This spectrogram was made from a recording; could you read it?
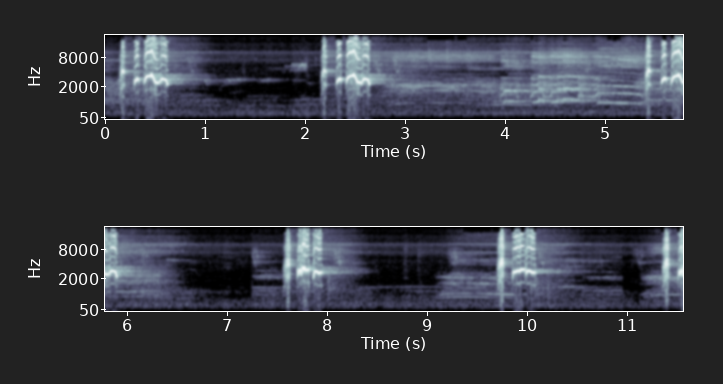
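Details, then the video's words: Sooty-headed bulbul in full voice calling rivals, used as a lure: loud, harsh chirped bursts of two or three notes repeat about every two seconds, with softer warbled and whistled notes from other birds in the gaps. "Suara burung kutilang gacor memanggil lawan Ampuh buat pancingan"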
